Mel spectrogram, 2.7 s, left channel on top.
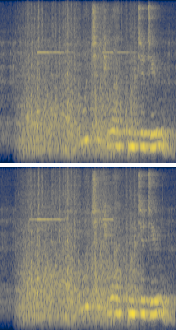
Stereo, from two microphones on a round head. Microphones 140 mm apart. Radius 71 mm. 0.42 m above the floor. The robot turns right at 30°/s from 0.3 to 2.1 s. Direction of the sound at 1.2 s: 20° left (ahead or behind).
